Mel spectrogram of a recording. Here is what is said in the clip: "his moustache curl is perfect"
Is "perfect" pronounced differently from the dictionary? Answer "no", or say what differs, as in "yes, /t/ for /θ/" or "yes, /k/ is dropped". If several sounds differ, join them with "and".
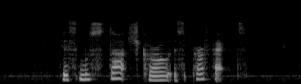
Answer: no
